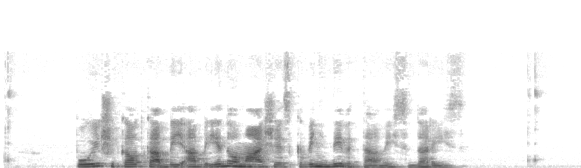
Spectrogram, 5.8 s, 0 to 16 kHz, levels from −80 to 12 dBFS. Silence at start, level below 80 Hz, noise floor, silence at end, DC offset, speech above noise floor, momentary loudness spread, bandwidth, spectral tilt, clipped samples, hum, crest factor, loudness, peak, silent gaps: 0.75 s; -64 dBFS; -69 dBFS; 1.25 s; under 0.1%; 47 dB; 11 LU; 11 kHz; -6.5 dB/octave; under 0.1%; none; 18 dB; -22 LUFS; -6 dBFS; none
